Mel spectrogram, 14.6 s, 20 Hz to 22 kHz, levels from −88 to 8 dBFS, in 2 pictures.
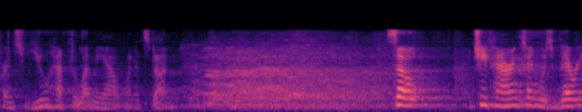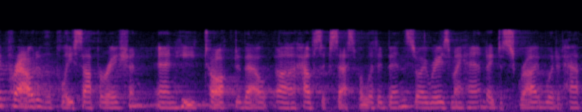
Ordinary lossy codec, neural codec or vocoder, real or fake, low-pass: AAC, 48 kbps; vocoder, 24 kHz, 100 mel bands, Vocos; fake; 7.2 kHz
